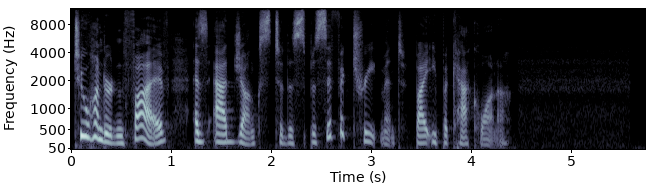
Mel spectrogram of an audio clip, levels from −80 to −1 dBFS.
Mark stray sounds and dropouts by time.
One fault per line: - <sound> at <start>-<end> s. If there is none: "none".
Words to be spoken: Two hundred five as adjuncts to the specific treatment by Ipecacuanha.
none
